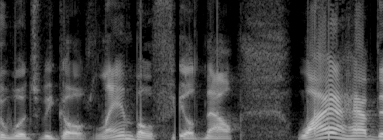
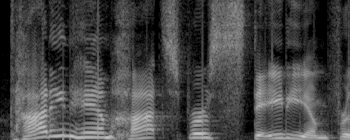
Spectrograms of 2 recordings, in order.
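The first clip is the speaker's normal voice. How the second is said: lightly held mock British accent, higher; bad British accent; 9 semitones higher than usual. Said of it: "That accent was horrible".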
